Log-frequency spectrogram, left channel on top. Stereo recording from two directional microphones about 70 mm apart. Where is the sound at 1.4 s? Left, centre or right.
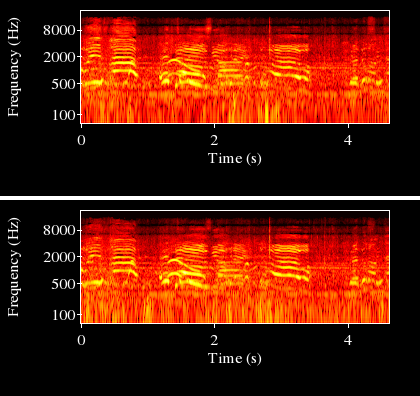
Centre.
